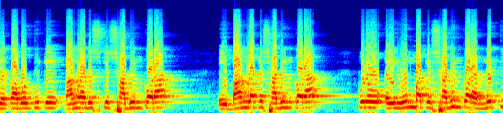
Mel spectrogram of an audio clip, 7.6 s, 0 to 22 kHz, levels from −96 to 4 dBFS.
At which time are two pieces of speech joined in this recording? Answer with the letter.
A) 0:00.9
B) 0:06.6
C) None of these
A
